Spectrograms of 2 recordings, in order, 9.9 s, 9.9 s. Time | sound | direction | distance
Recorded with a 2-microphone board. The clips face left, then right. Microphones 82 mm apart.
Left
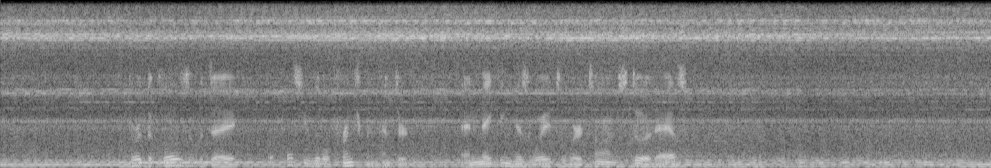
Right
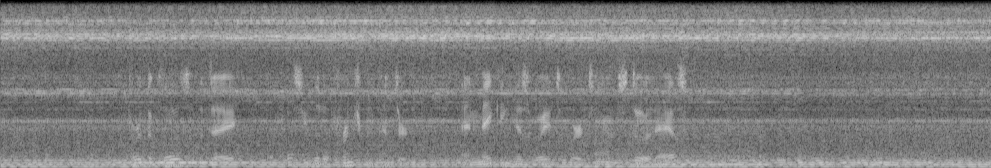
1.3 | a man speaking | 25° left (ahead or behind) | ?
